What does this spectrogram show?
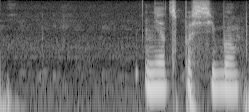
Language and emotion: Russian, neutral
